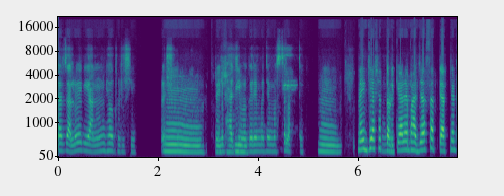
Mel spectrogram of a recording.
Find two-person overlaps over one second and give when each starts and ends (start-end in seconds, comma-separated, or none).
2.1-3.8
